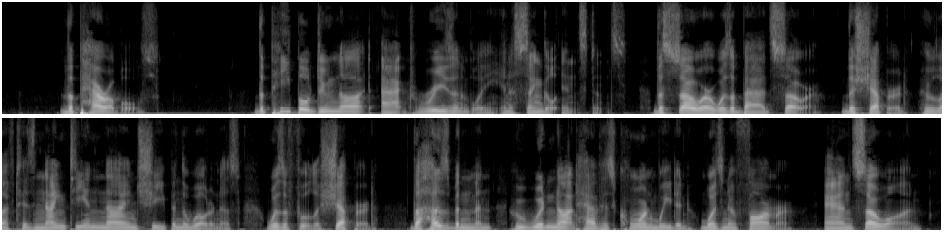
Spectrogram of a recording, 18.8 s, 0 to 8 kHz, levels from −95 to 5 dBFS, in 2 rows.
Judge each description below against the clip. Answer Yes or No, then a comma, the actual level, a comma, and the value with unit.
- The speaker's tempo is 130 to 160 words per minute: Yes, average, 155 wpm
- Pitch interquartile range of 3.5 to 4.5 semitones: No, average, 2.9 semitones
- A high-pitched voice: No, low, 110 Hz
